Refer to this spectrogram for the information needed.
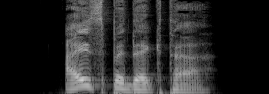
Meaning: inflection of eisbedeckt: 1. strong/mixed nominative masculine singular 2. strong genitive/dative feminine singular 3. strong genitive plural
- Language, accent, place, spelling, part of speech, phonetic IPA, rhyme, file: German, Germany, Berlin, eisbedeckter, adjective, [ˈaɪ̯sbəˌdɛktɐ], -aɪ̯sbədɛktɐ, De-eisbedeckter.ogg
